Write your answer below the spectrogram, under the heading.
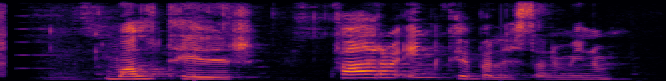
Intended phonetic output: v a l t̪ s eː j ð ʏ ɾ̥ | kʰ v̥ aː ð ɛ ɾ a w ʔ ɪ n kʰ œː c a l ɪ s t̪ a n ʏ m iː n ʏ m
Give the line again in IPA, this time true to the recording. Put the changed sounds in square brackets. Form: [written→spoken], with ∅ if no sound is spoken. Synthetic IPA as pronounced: v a l t̪ [s→h] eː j ð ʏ ɾ̥ | kʰ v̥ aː ð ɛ ɾ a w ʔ ɪ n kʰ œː [c→p] a l ɪ s t̪ a n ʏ m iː n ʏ m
